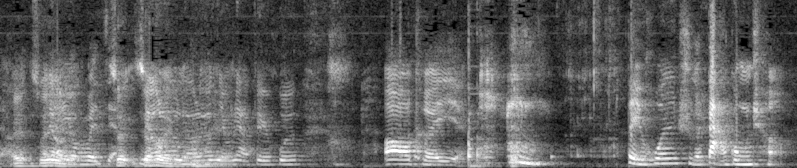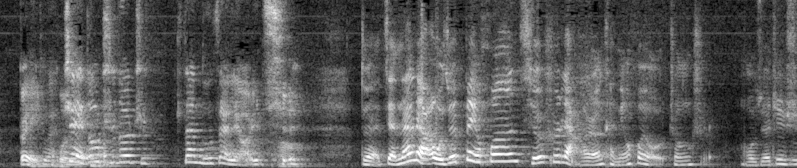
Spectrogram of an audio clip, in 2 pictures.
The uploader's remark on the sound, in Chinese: 没有4个话筒笑声过大请大家原谅！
